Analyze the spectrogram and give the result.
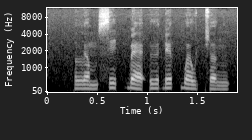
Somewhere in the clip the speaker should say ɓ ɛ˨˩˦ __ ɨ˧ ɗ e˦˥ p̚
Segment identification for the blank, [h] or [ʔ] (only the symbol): ʔ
